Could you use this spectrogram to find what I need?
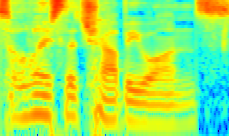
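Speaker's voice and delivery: hushed, voiced half-whisper stage whisper. Retelling a comic's line to a heckler into the mic: imitating a half-whisper. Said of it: "he whispers into the mic".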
